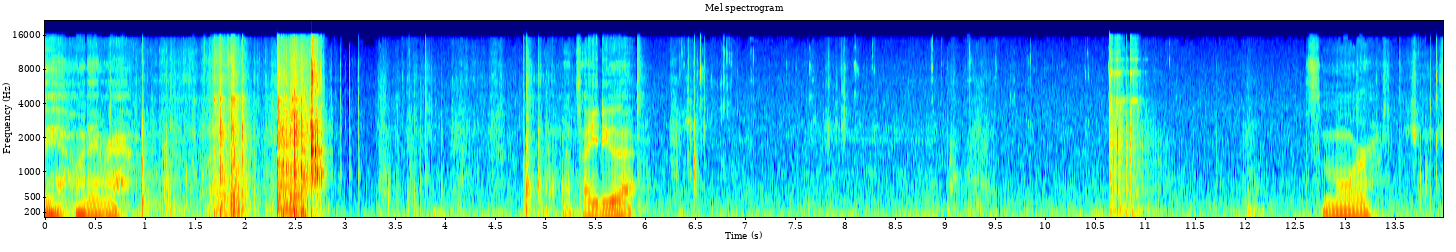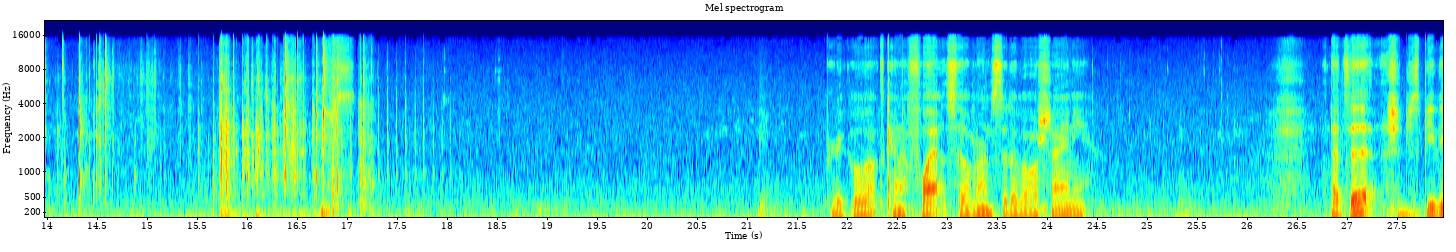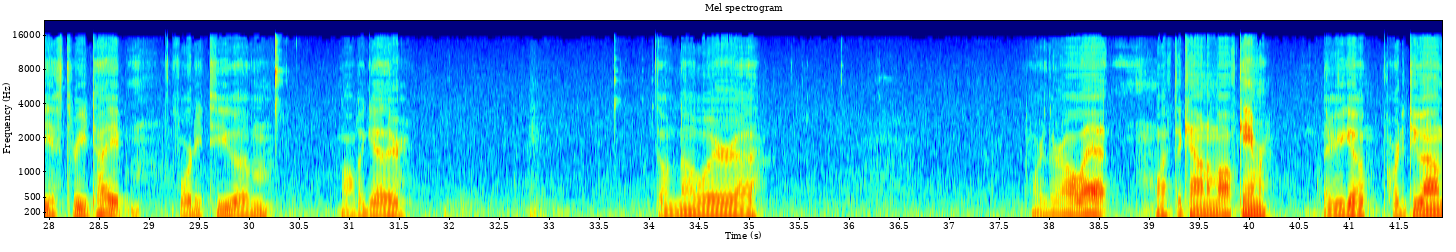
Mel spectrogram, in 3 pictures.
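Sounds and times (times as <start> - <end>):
faint handling sounds: 0.2 - 10.5, 11.8 - 18.6.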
